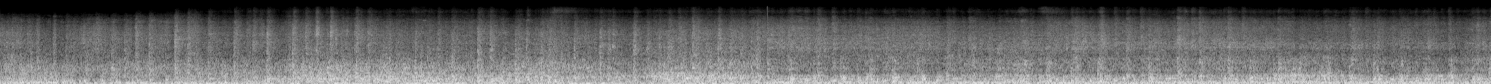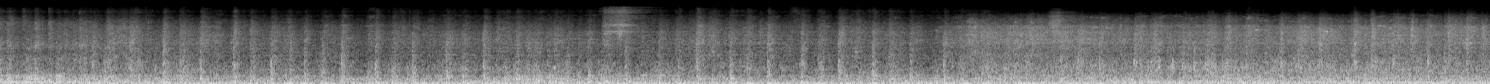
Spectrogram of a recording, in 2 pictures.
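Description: A passenger train running along the track: a steady rumble with wheels clicking over the rails. The hiss grows brighter about 25 seconds in.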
